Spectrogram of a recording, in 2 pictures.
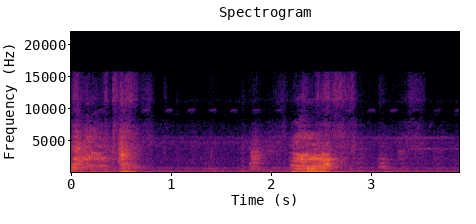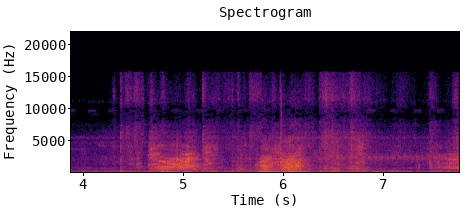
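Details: Pit bulls and a Malinois at play in a back yard, wrestling and tugging toys; scattered short gruff barks and snarls, spaced a second or two apart, over a low outdoor background.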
